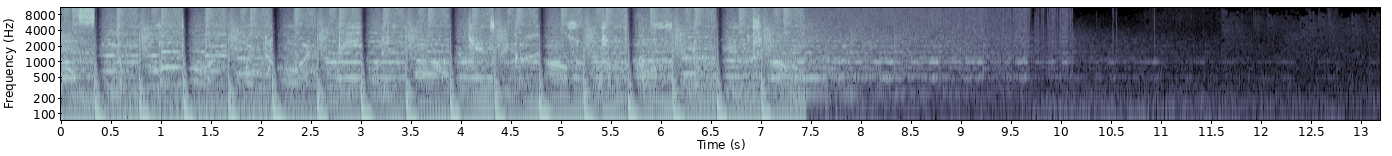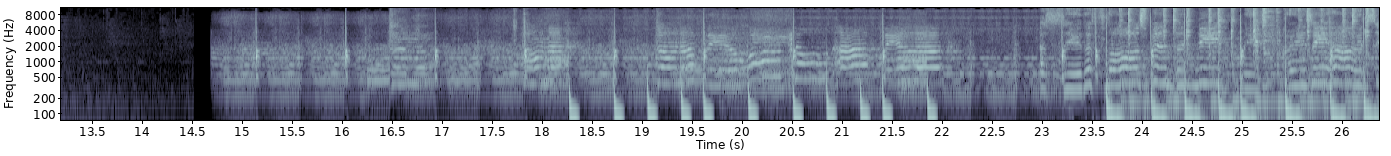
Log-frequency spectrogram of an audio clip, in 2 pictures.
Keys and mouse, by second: 0.4-2.1 drag, 2.9 click, 3.3 shift+click, 4.3 m, 6.1 click, 7.1 g, 9.1 click, 9.3 middle click, 9.7 g, 10.8 click, 11.0 g, 12.0-13.8 drag, 14.3 click, 14.8 g, 15.8 click, 16.0 g, 17.0 click, 17.3 g, 18.3-19.3 drag, 19.7 click, 21.2 click, 21.7 shift+click, 22.7 j, 23.1 2, 23.3 click, 23.6 x, 24.6 click.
